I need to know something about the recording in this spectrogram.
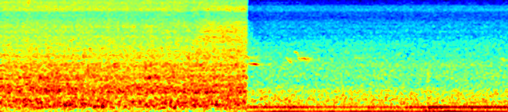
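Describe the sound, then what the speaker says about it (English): Holly River water flowing steadily as a broad, continuous rush, loud at first, then quieter and more distant after an abrupt drop halfway, with a low steady hum underneath. "it was good to hear the water."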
